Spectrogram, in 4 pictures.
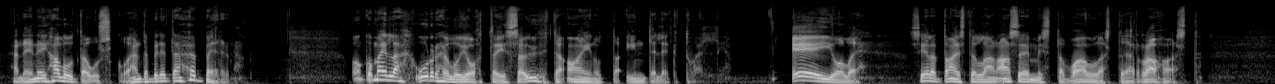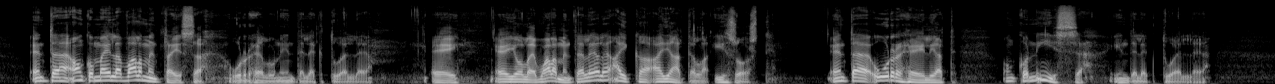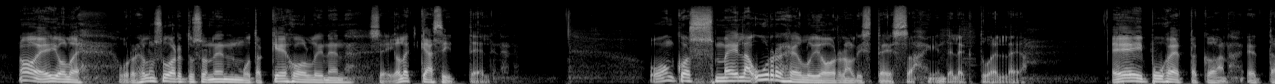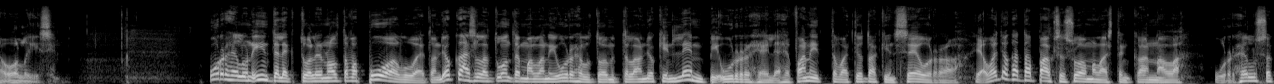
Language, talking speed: Finnish, 100 wpm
